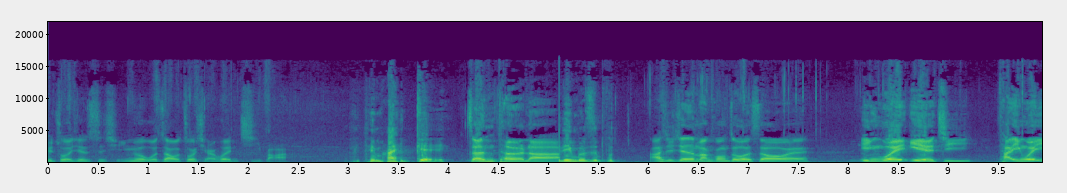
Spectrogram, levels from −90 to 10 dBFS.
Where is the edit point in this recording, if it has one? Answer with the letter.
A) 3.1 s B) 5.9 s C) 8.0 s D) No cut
B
